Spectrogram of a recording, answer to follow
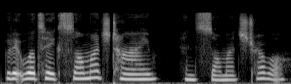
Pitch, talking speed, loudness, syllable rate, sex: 245 Hz, 225 wpm, -19 LUFS, 4.6 syllables/s, female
